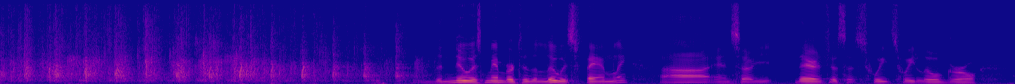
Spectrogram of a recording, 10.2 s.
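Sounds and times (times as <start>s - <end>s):
audience applauding: 0.0s - 4.3s
speech: 4.4s - 10.1s.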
